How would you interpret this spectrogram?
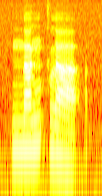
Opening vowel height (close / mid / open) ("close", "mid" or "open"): open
